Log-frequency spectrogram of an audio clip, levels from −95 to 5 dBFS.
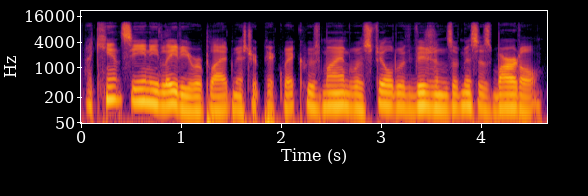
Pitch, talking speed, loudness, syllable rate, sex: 120 Hz, 220 wpm, -16 LUFS, 5.6 syllables/s, male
